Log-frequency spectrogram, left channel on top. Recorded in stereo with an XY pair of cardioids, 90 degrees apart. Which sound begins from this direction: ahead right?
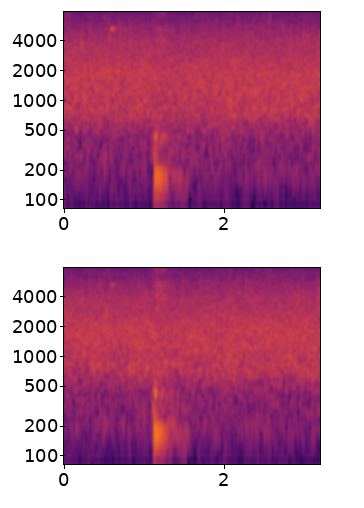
A snare drum, at 1.1 s.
